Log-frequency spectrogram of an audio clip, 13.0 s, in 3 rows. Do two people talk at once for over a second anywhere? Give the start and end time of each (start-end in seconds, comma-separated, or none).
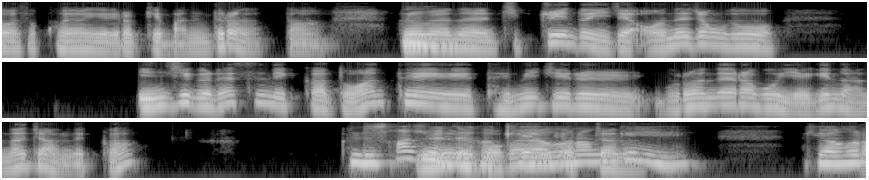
10.7-11.9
